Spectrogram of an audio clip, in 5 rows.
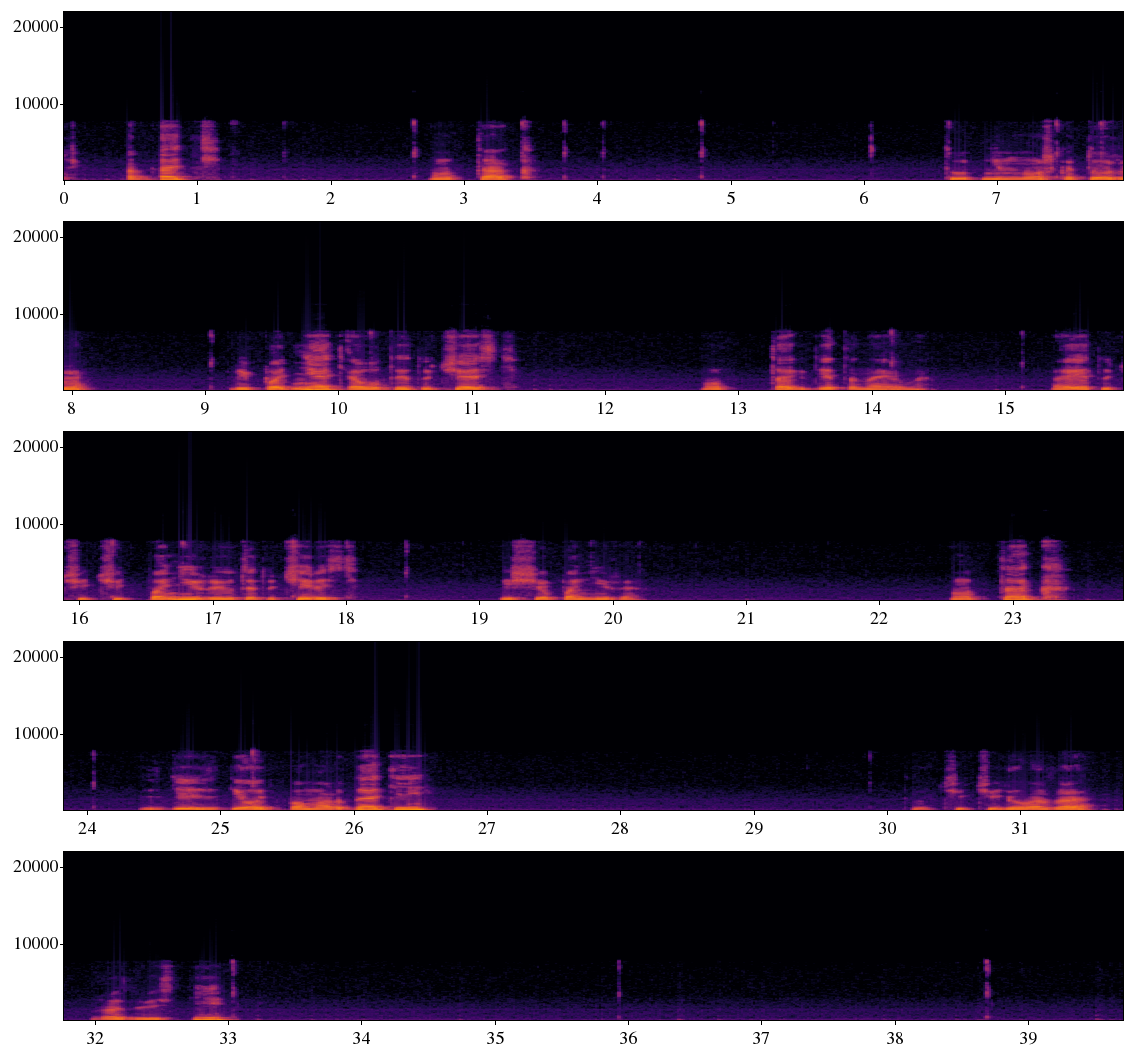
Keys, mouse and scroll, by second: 0.8 click, 3.1 click, 5.5 click, 5.5 middle click, 6.7 click, 8.0 click, 15.3 click, 17.1 click, 18.9 click, 18.9 middle click, 20.2 middle click, 23.1 middle click, 24.2 click, 30.0 click, 36.2 click.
